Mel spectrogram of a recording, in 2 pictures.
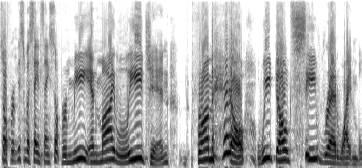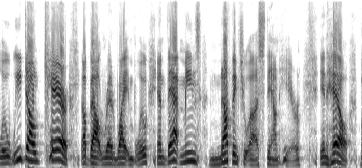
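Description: A man puts on a character voice and delivers it at a very slow pace. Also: medium pitch for a man. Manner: menacing, defiant.

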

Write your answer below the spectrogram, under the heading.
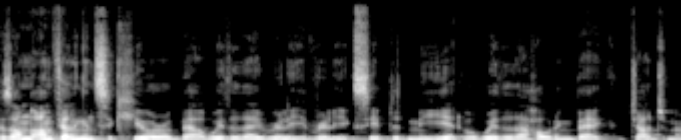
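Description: A man talks in a flat monotone, recorded very cleanly against a silent background. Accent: New Zealand. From New Zealand. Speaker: performance coach and author. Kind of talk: podcast interview.

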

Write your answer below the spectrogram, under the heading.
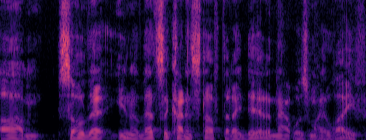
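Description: Recorded very cleanly against a silent background, a man with an American accent speaks in a very deep, low pitch at a fairly quick pace. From US Northeast, upstate New York (Plattsburgh). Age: 50s. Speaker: business executive and recovery advocate. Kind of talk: casual interview.

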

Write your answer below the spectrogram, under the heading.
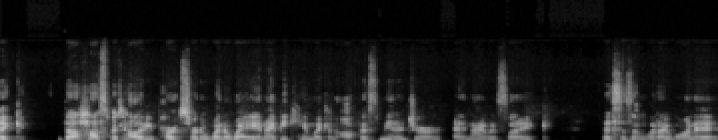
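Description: Against a quiet background, a woman speaks in a Midwestern American accent at a moderate pace. Her voice is fairly low, with ordinary pitch variation. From Iowa, Mason City. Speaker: balloon decor business owner. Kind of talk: interview.

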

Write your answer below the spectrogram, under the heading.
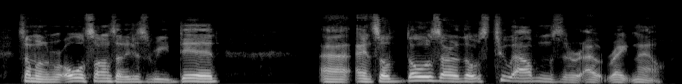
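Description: A man talks at a moderate pace and medium pitch with ordinary pitch variation, an ordinary speaking voice. The background is quiet. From Montreal, Canada. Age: 60s. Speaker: rock musician. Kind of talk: casual chat.

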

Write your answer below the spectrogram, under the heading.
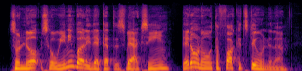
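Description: A plain, everyday voice from a man with a fairly high pitch and lively intonation, in an American accent, on a very clean recording with a silent background. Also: dry, close sound with no echo. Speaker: podcast co-host. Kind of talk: casual profane political chat. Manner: blunt, heavily profane, teasing.

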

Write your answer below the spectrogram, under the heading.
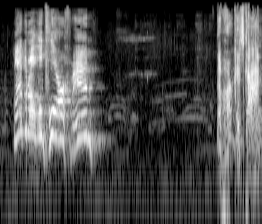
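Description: A put-on character voice, squeaky and extremely high, at a moderate pace.

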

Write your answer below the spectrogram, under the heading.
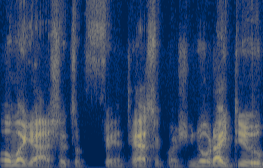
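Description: A man speaks against a quiet background. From Michigan. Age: 50s. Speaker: motivational speaker. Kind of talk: interview. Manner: halting.

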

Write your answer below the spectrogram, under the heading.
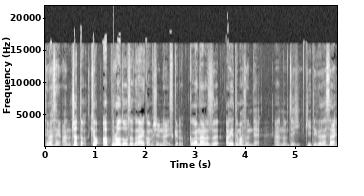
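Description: Talking at a very fast pace, a man with a fairly low pitch and a dark, mellow tone uses vocal fry, lively intonation and big swings in loudness, recorded with a dry, close sound and no echo. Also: very clean recording, silent background. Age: 20s. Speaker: radio host. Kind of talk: casual monologue.

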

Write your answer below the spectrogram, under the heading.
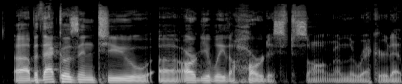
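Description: This voice has very wide pitch swings and vocal fry, moving at a moderate pace in a dry, close sound with no echo. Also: man. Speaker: podcast host. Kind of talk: casual chat. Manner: casual, profane.

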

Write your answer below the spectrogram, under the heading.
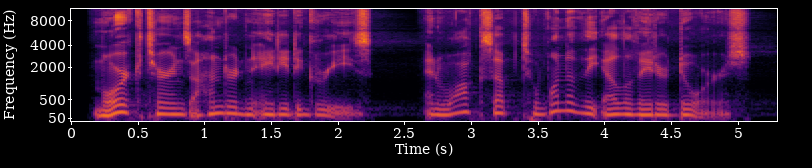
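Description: The clip is plain reading aloud, its pitch varying in an ordinary way.

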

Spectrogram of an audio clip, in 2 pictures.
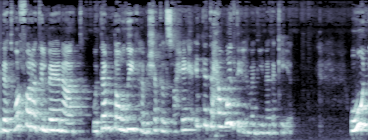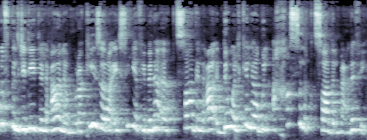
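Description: A woman with an Emirati accent speaks at a moderate pace in a high voice, her pitch swinging very widely. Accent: Emirati Gulf Arabic. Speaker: government digital agency director. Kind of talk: interview.

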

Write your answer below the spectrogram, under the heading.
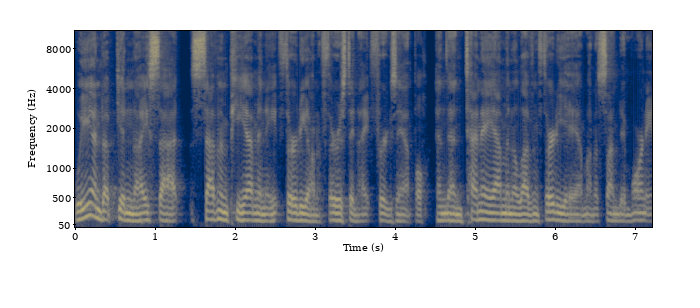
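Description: At a very fast pace with hardly any pauses, a man speaks in a dark, mellow tone, with a medium pitch and fairly even intonation. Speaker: town councillor and local show host. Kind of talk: casual interview chat. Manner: loud, opinionated.

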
